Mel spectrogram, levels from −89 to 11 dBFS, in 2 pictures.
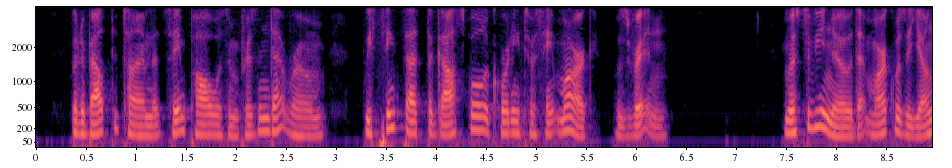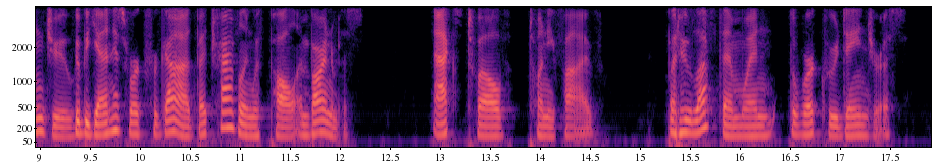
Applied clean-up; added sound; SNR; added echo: none; none; none; none.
